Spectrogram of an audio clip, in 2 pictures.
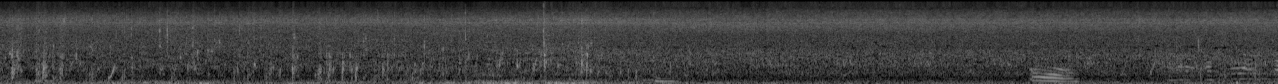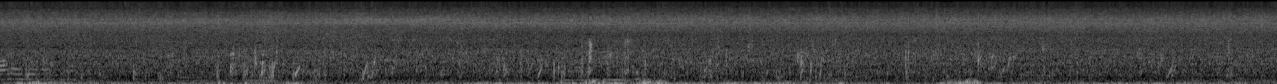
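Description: A waterfall pours steadily in a scenic hill-country spot beside a colourful fish area, a continuous broadband rush of falling water with occasional faint birdlike chirps and brief distant sounds over it.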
